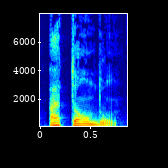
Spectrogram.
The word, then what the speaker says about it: attendons: Okay, but then nous is coming here, all right, and then we've got the classic ending for nous, so O-N-S, okay, you don't pronounce the S, so you get only this on sound, okay. Attendons, nous attendons, so we'll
